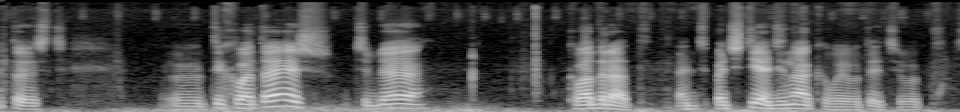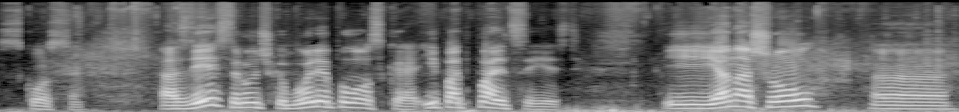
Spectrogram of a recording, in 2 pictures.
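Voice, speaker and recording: A man who teaches kitesurfing talks through a board review in a loose, unscripted way. He stops often to hesitate and restart his thoughts. His voice sits at a medium pitch. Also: a little mellow. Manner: rambling, with many hesitations and restarts. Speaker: kite school instructor and gear reviewer. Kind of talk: casual gear review.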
